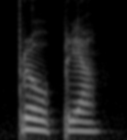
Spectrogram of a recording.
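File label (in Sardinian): "pròpia", female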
